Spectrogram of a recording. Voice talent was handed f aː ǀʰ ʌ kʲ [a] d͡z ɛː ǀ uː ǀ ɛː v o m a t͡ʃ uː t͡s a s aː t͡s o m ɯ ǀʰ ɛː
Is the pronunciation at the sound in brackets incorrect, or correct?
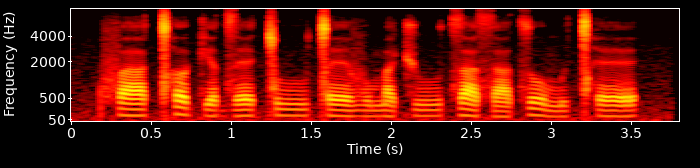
correct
